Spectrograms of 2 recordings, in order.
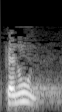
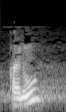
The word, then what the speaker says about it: قانون: وعندك بقى في الكلمات البلد بتاعتنا بقى بنت المتداولة، عمرك ما تقول على القانون كانون، تقول كانون قانون، وتقول قابوس ما تقولش ايه، هتقول كابوس قابوس قرار ها قرض. خلاص عرفنا القاف، وارجوك تاخد بالك من نطقها السليم.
